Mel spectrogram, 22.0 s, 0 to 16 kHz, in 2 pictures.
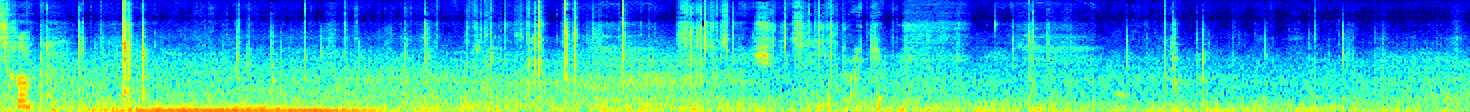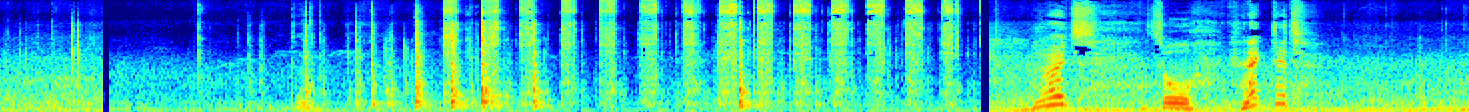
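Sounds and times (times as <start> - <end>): ratchet wrench clicking: 14.3 - 18.4.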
